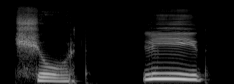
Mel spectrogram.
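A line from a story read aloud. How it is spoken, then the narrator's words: Drawn-out drawl. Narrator (Russian): протянула я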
